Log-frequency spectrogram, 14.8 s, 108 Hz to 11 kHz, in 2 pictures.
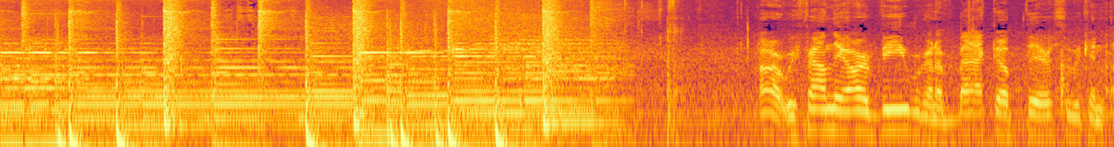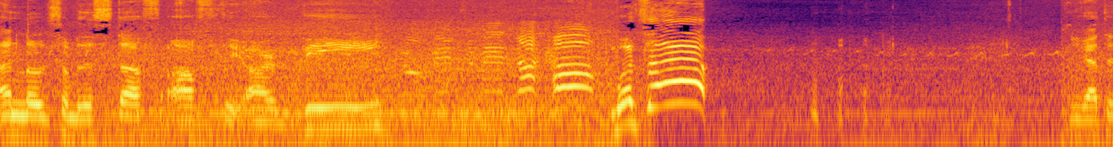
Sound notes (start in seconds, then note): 0.0 happy music; 9.9 passerby yells; 12.7 laughs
